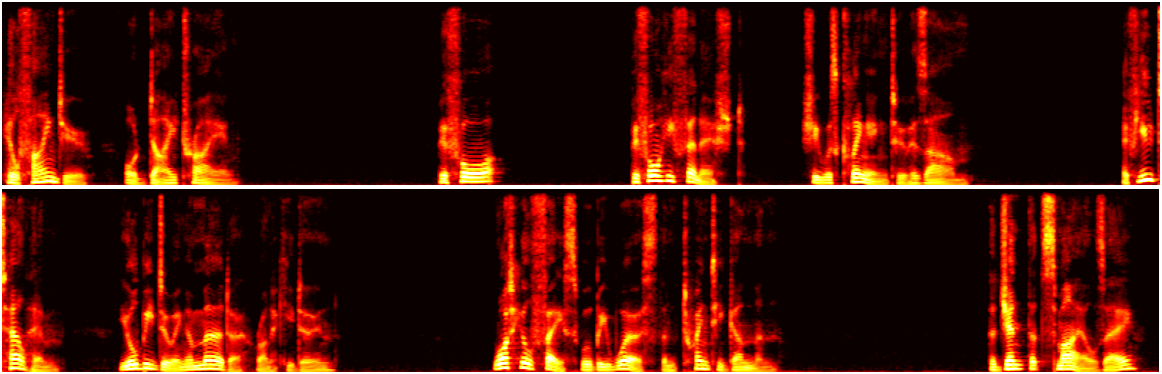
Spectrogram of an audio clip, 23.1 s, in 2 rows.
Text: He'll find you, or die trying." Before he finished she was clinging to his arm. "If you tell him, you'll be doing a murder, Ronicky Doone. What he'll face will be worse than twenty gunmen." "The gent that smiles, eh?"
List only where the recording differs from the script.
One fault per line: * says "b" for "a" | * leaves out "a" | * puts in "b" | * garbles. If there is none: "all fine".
* puts in "Before"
